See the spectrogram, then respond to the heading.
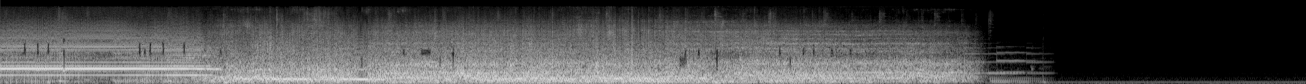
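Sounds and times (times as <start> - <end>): train rumbling on track: 0.0 - 10.3.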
